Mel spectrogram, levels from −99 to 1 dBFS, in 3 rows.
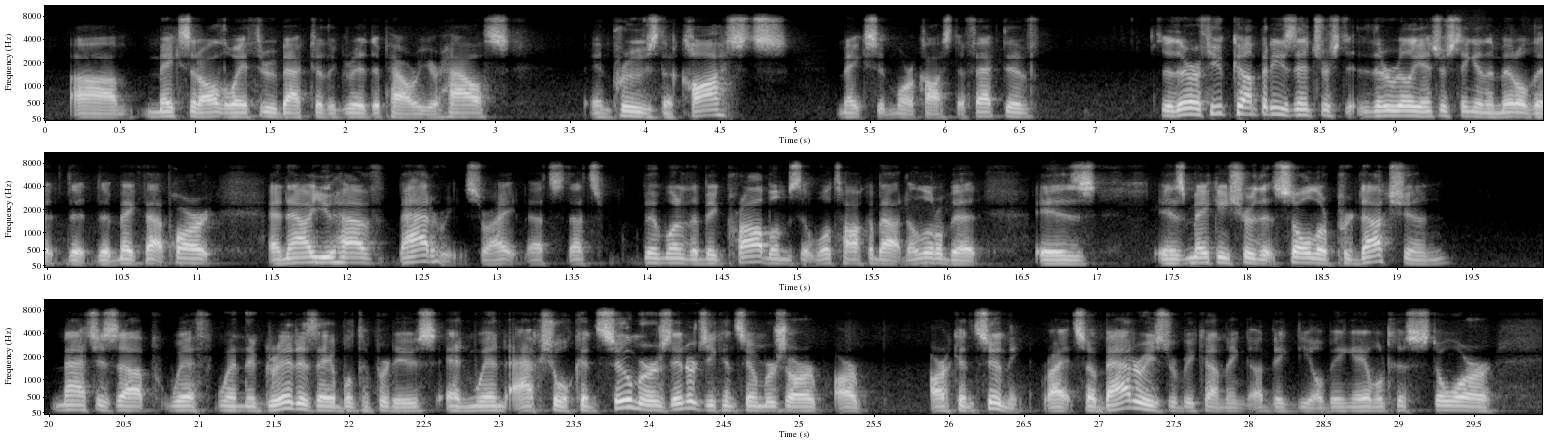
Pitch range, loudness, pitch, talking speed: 110-135 Hz, -21 LUFS, 120 Hz, 210 wpm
